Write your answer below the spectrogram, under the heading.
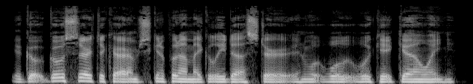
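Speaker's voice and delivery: normal talking voice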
